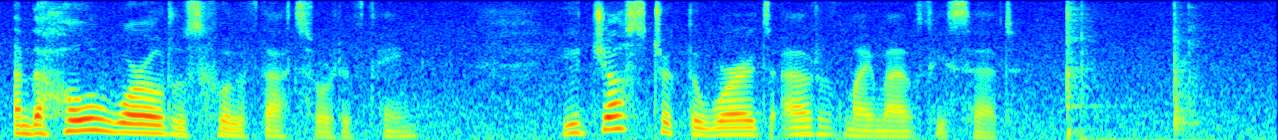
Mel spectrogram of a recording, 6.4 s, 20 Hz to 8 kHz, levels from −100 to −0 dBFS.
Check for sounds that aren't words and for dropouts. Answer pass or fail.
fail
